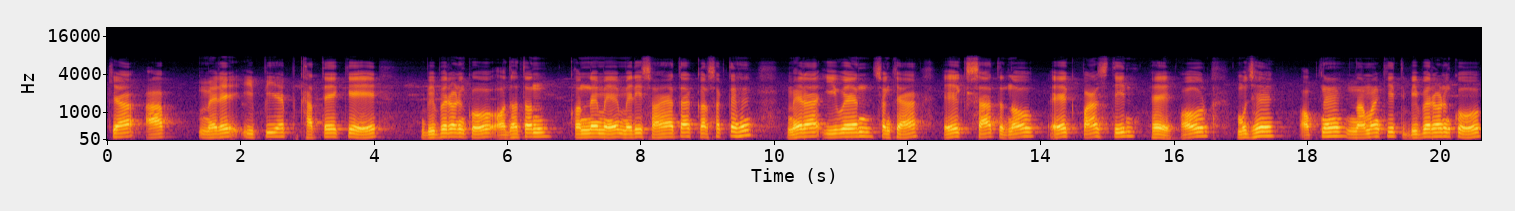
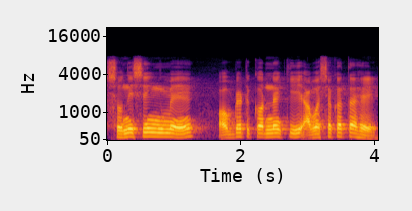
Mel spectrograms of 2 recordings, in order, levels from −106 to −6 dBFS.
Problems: constant background noise, echo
